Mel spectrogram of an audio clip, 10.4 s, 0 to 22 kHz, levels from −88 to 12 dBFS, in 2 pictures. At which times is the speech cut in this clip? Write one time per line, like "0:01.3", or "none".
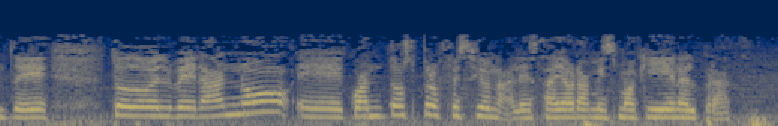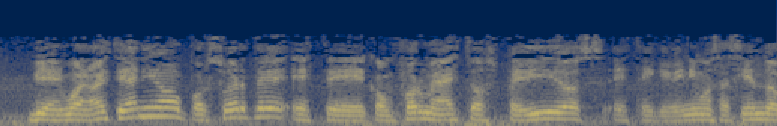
none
